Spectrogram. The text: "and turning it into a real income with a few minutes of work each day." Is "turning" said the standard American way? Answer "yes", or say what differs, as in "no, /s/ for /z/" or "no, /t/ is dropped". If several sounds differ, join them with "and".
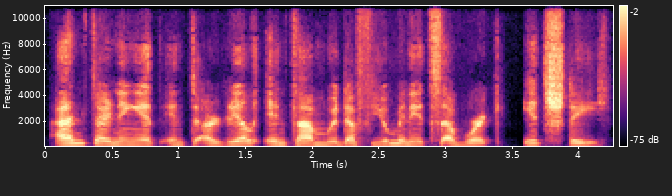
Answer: yes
